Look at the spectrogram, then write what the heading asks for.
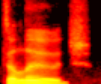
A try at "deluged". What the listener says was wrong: deluged. It's not deluge.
